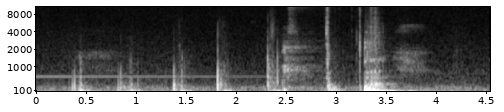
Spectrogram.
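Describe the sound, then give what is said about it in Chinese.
A handful of steady footsteps cross the floor, followed by clicking of a latch and a heavy thunk as a door is pulled open to let in someone who has arrived, with no one talking. “好像来了，你等一下，我去帮他开门。”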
